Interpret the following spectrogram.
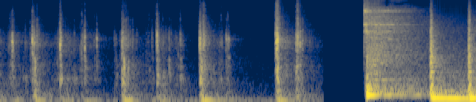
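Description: Computer keyboard typing sound effect: a quick, irregular run of keystroke clicks that stops about one and a half seconds in. Near the end a loud drum hit starts the music.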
